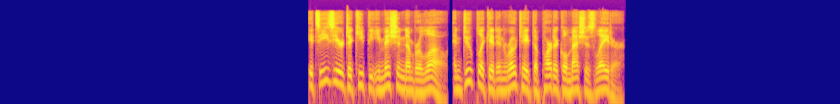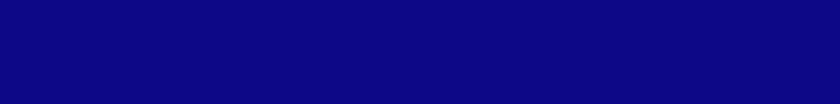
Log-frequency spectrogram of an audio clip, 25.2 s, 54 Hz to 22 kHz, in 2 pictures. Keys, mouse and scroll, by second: 5.5-7.7 middle drag, 8.4 KP_1, 9.1 KP_3, 13.4-16.1 drag, 14.3-15.7 typing.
